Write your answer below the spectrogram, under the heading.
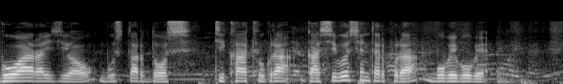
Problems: constant background noise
